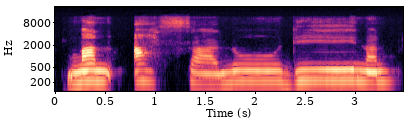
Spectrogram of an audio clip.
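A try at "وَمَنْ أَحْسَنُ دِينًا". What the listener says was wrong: nu ini pendek, Bu ya. Nu-nya pendek. Man ahsanu dinan.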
